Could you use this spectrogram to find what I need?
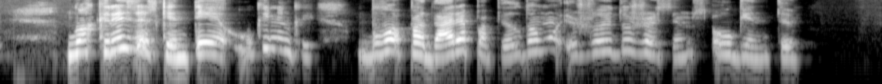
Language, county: Lithuanian, Klaipėda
